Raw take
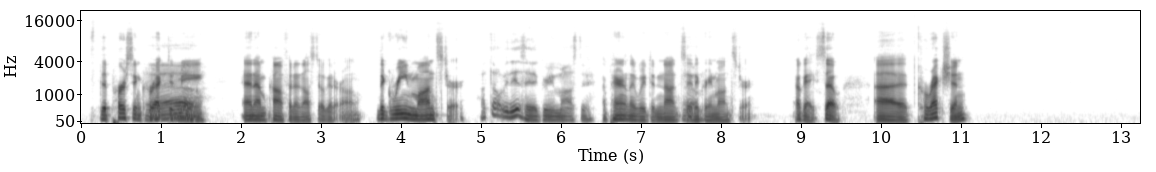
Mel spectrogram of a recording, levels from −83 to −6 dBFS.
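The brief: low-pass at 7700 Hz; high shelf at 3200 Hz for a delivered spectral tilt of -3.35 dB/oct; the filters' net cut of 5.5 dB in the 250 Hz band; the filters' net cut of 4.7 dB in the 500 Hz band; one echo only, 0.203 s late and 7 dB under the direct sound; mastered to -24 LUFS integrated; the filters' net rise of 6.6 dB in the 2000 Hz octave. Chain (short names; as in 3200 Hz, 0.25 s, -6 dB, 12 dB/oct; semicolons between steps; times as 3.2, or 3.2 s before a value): LPF 7700 Hz; bell 250 Hz -6.5 dB; bell 500 Hz -5 dB; bell 2000 Hz +7 dB; high shelf 3200 Hz +5.5 dB; echo 0.203 s -7 dB; gain +4 dB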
